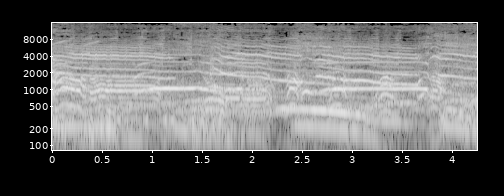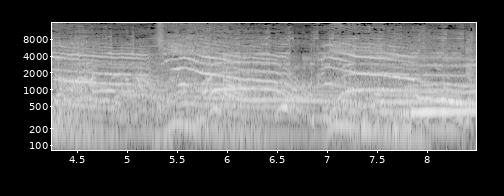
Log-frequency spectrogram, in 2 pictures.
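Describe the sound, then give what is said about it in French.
A dense chorus of shrill, wavering cries from many frightened, disappointed creatures called obops, overlapping and rising and falling continuously, loud and agitated throughout with no clear pauses. “Les obops, effrayés et déçus, poussent des cris de obops, effrayés et déçus.”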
